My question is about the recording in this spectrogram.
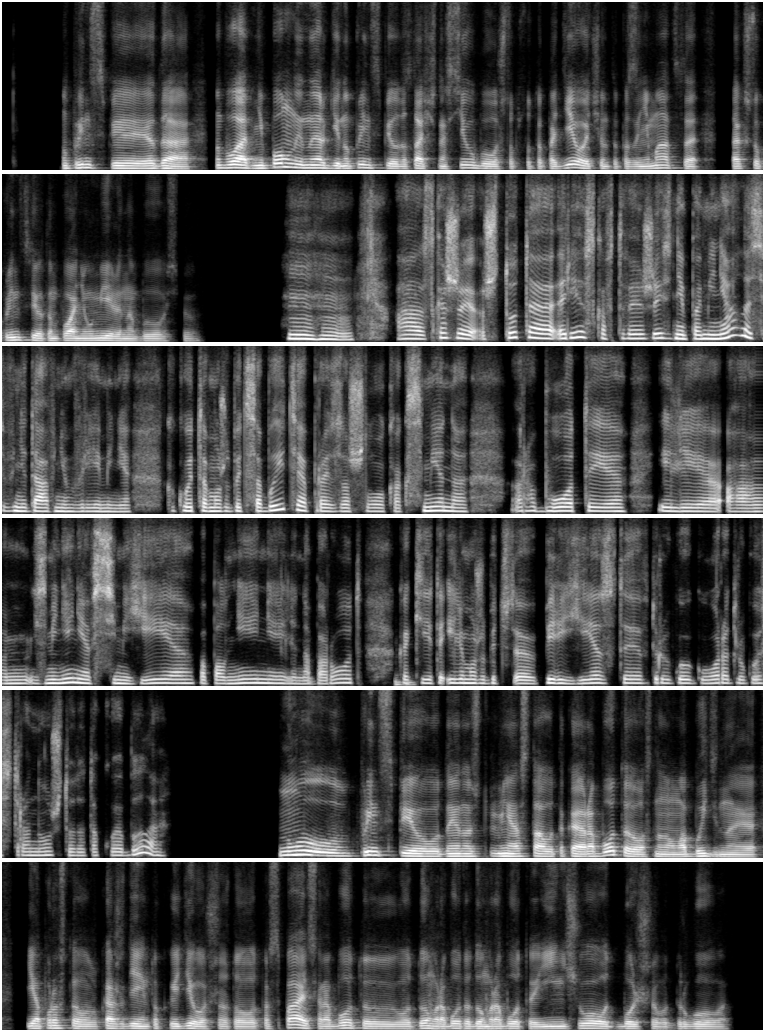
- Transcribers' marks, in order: other background noise
- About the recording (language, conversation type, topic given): Russian, advice, Почему я постоянно чувствую усталость по утрам, хотя высыпаюсь?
